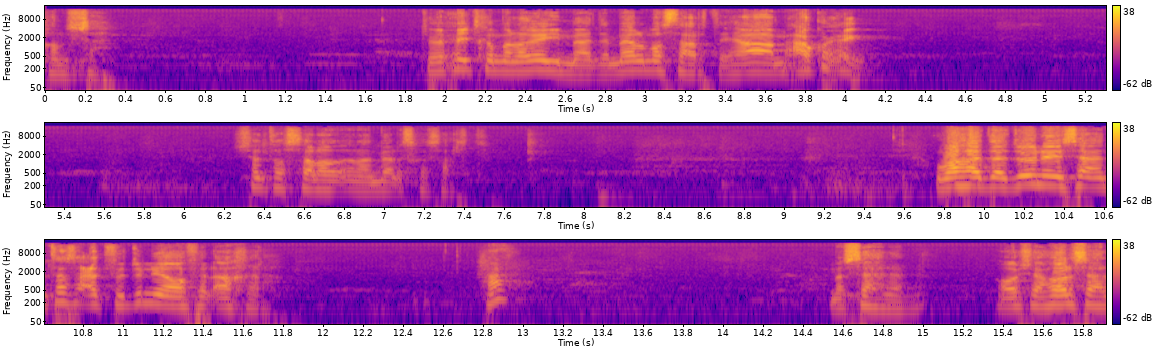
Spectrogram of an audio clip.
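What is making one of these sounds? A middle-aged man speaks calmly into a microphone in bursts with pauses.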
